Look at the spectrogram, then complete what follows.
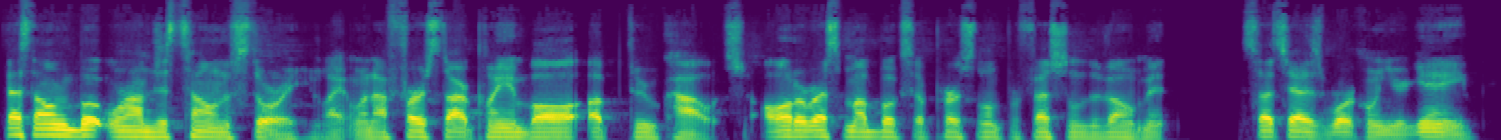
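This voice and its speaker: A man with a very deep voice answers interview questions as a guest coach. He explains things in a steady, matter-of-fact way. The sound is dry and close. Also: racing, no echo.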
